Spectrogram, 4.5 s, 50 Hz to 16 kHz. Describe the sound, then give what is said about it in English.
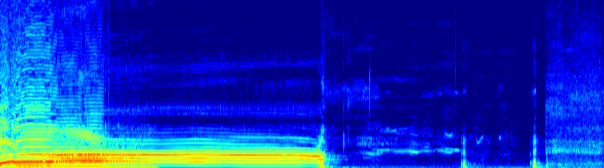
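A voice imitates the scream from the 80s movie Predator, where he sets up to fight the Predator. One loud, raspy, sustained yell lasts a couple of seconds. It wavers at first, then holds steady before cutting off abruptly, leaving a few faint clicks. “The Predator scream.”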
